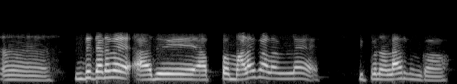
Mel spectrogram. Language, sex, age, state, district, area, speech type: Tamil, male, 18-30, Tamil Nadu, Nagapattinam, rural, conversation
